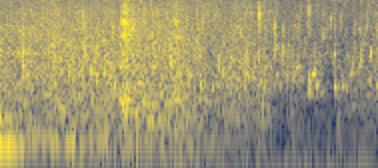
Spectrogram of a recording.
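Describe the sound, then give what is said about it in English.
Water in a pretty deep creek inside a cave flows steadily with a continuous hissing rush. It is moderately loud, with no voices over it and only slight swells in the current. “Because if you go in the creek there, it is pretty deep.”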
